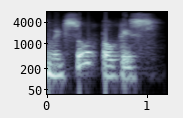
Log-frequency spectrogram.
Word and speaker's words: Mitsotakis: Sorry guys, I can't able to pronounce the name properly. It is Mitsotakis.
